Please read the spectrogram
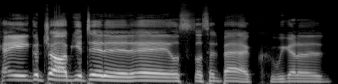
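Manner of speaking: loud, high acted cheer, easing down; hearty congratulations. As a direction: burst in praising the team. Acting a character congratulating the team.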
